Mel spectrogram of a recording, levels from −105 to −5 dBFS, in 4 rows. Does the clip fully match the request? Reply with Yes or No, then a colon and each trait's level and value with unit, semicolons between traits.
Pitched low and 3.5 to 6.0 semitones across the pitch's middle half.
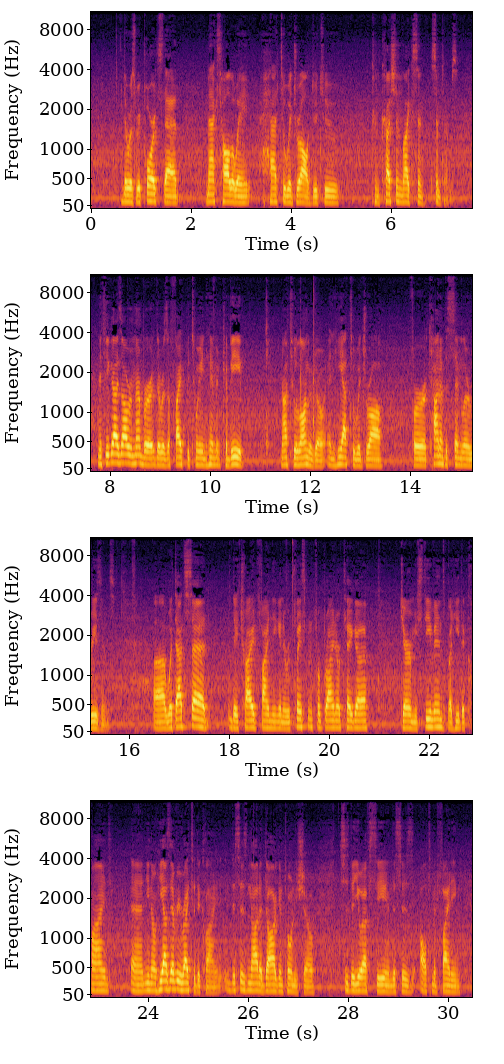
No: low, 110 Hz; average, 2.8 semitones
